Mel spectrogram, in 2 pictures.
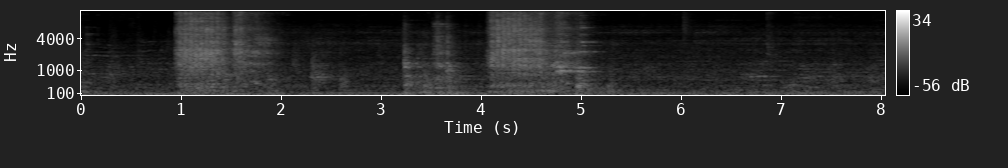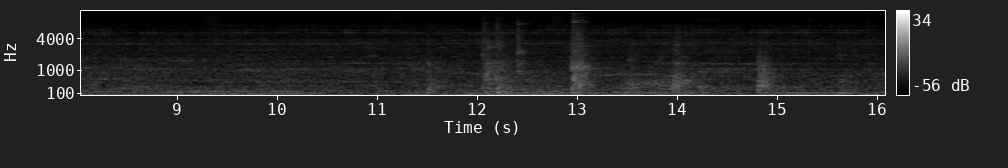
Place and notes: Poznan, Gorczyn district, tire shop - tire replacement
at a tire shop, tires being replaced on several cars, sound of machines, air pumps, hydraulic ramp. mechanics making appointments with customers, chatting.
województwo wielkopolskie, Polska, European Union, April 2013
